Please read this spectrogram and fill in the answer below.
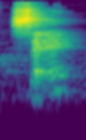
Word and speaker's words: sẽ: So here you will see that the tone is dấu ngã, and you will have to pronounce very clearly to make this sound correctly. If not, it will sound like dấu sắc.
